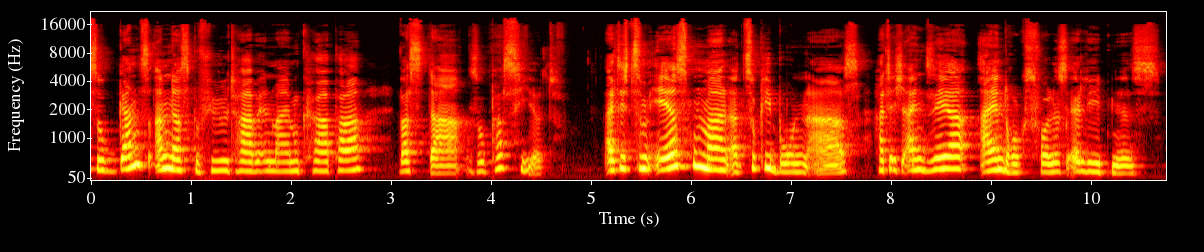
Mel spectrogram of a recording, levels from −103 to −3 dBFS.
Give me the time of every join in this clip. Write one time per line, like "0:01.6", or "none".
0:03.0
